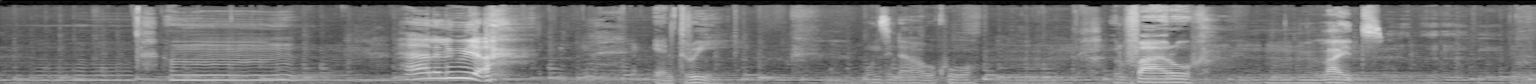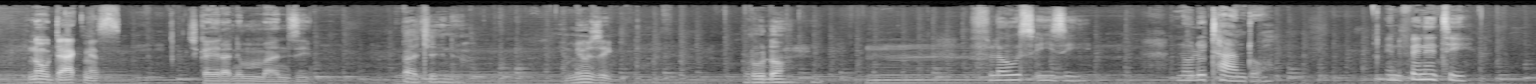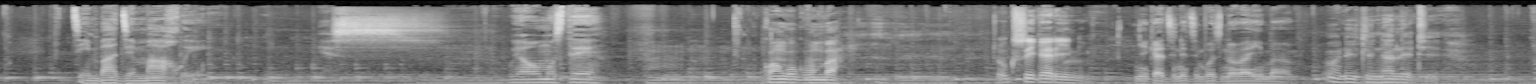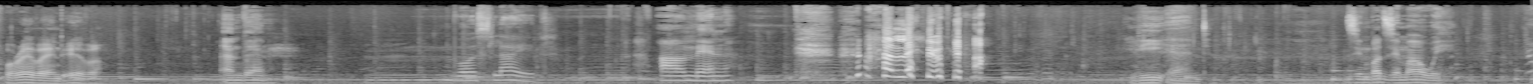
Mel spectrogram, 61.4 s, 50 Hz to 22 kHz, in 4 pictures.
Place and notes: What you are listening to is an impromptu sound piece produced by the audience of a workshop event at the Goethe Zentrum/ German Society in Harare. We edited it together in the open source software Audacity and uploaded the track to the All Africa Sound Map.
The workshop was addressing the possibilities of sharing multimedia content online and introducing a forthcoming film- and media project for women in Bulawayo.
The track is also archived here:
Harare, Zimbabwe, 2 November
